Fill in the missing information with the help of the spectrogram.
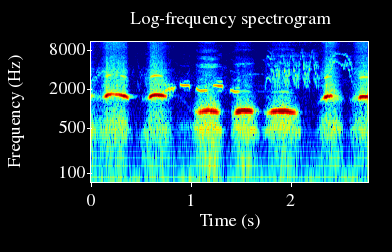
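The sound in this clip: A person whistles an imitation of lark song as a series of short, breathy whistled notes. The notes jump between higher and lower pitches in an uneven rhythm, clear and alone.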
